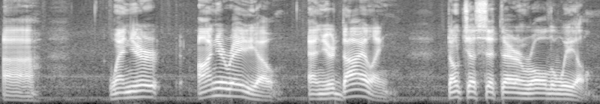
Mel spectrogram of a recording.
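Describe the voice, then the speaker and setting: A man's voice: on the low side, sing-song, slow, long pauses, smooth, no room sound. A man presenting an informal, encouraging tutorial as an enthusiastic radio hobbyist, walking through things step by step. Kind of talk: informal screen-share tutorial.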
